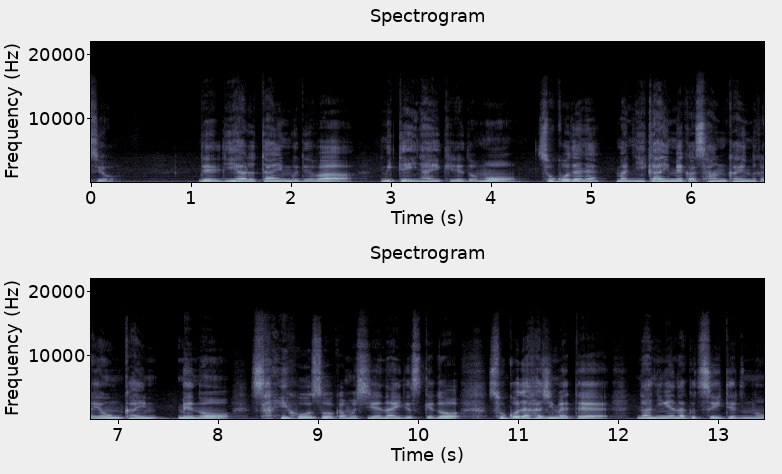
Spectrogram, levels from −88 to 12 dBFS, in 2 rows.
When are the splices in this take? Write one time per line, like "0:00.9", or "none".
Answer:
0:04.4
0:05.2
